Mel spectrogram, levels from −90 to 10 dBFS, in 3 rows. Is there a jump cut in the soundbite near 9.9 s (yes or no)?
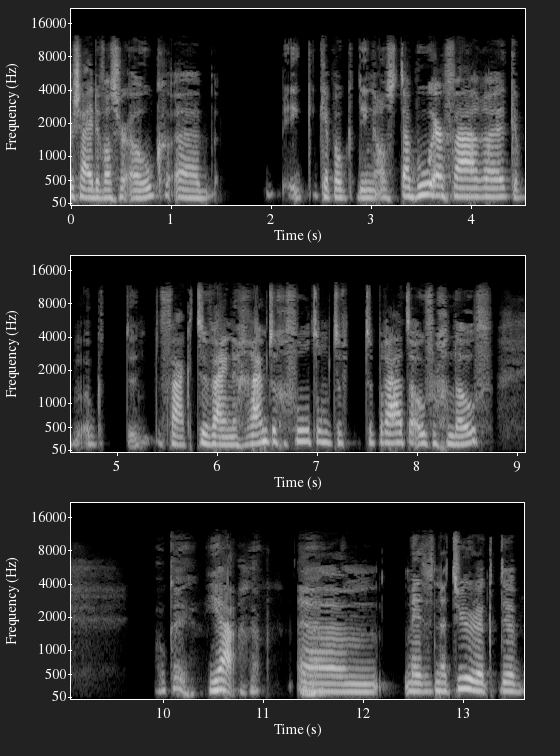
yes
